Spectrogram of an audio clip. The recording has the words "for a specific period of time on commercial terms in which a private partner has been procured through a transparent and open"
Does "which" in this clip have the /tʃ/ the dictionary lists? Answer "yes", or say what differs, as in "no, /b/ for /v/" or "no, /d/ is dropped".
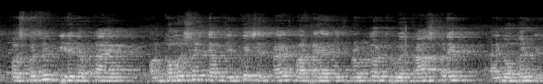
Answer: no, /s/ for /tʃ/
